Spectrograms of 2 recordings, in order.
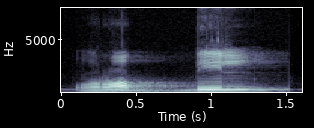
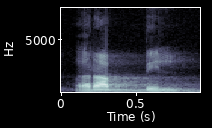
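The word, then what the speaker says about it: رب: মিলবে লামের সাথে বিল রব্বিল রব্বিল এখানে আমরা একটা ভুল করি সেটা হচ্ছে অনেকজনে পড়ি রাব্বিল তো এখানে রাব্বিল পড়া যাবে না রব্বিল পড়তে হবে রব্বিল আইন জবর আ লাম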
